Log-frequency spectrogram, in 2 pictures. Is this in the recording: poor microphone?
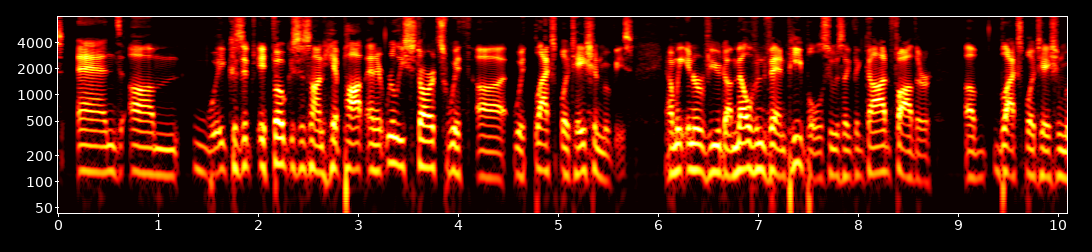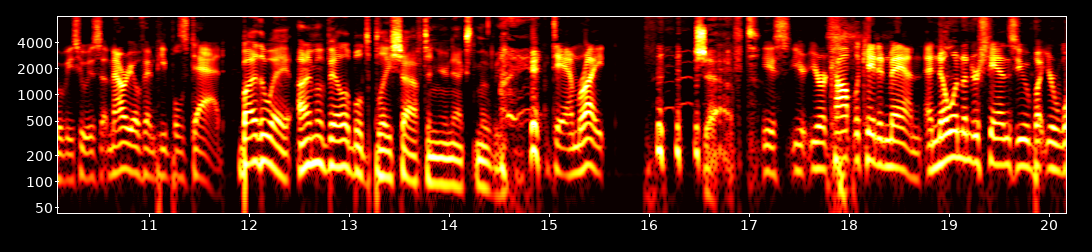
no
